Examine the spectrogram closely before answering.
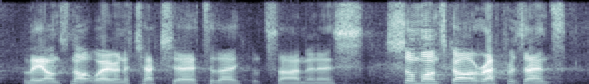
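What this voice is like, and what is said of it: Speaks with a noticeable regional accent. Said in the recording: “you need to lose that silly accent ... my accent is part of my identity”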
